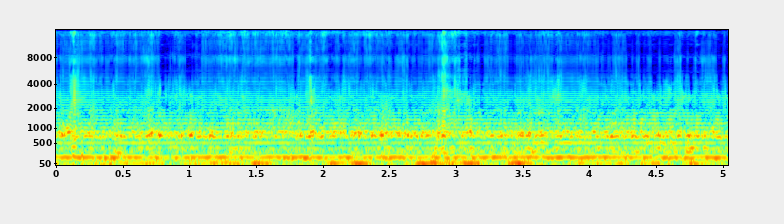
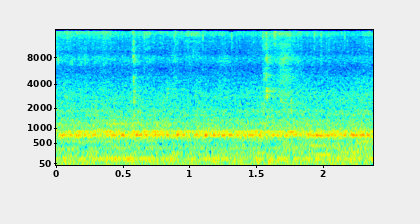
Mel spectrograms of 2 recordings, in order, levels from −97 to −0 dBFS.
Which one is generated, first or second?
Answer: first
